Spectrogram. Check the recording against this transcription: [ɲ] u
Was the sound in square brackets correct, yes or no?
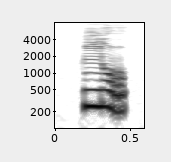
yes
